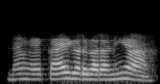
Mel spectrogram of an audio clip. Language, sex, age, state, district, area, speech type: Tamil, female, 45-60, Tamil Nadu, Tiruvannamalai, rural, conversation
